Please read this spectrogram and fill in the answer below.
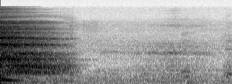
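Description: A man sighs once into a close microphone, a breathy exhale that fades out within about a second. Faint room tone follows.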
